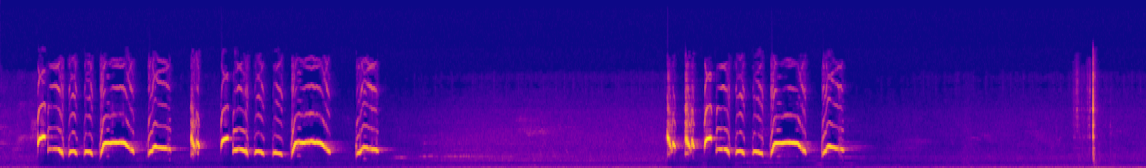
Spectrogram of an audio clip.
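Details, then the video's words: Orange-headed thrush singing energetically with a coarse voice, played to coax birds into song: rapid strings of arched whistled notes repeated in two bursts, with a few seconds of quiet, low background noise between them. "Pancingan ANIS MERAH Gacor Suara Kasar Ini Membuat Burung Ikutan Ngeplong"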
